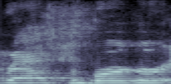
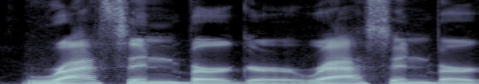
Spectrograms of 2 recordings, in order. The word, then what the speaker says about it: Raffensperger: Horrible people like Brad Raffensperger in Georgia, Robin Voss in Wisconsin. Raffensperger, not Raff. What did he call him? Time. Horrible people like Brad Raffensperger in Rassenberger.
